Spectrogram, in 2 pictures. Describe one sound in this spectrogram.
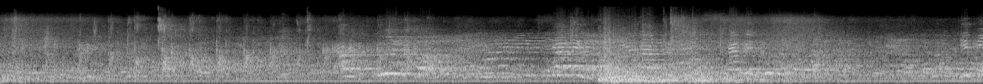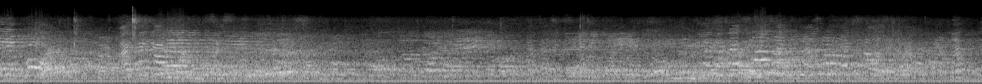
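A crowd of people talks and cheers in a large echoing hall.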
